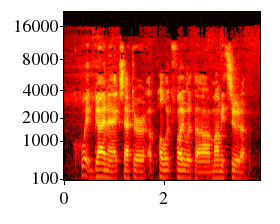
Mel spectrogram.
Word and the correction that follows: Masami Tsuda: Masami Tsuda.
